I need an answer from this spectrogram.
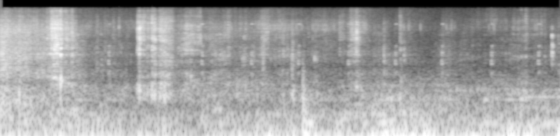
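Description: Crunchy wheel-shaped fried Mexican snacks being bitten and chewed, giving several short crisp crackles, over the low steady rumble of a car's engine heard from inside the cabin.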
